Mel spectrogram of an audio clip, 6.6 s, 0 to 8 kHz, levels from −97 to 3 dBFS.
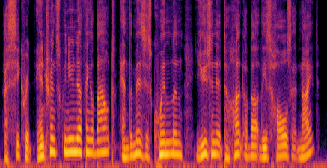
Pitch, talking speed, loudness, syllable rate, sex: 150 Hz, 185 wpm, -18 LUFS, 5.1 syllables/s, male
